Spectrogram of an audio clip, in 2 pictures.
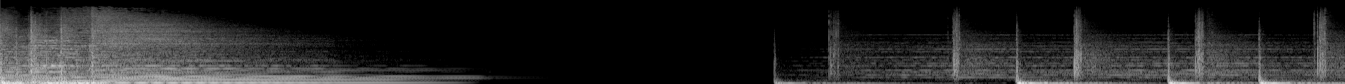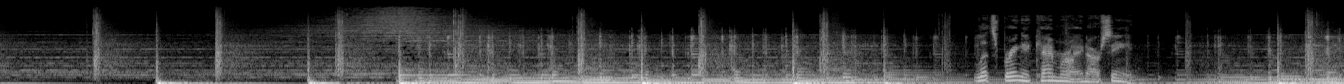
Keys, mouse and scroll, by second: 0.1-0.7 scroll up 1, 0.7 click, 2.5-4.6 right drag, 5.6 click, 9.0 ctrl+a, 9.8-12.0 typing, 12.5 Return, 13.5 scroll down 1, 14.6-18.2 drag, 18.1-18.6 scroll up 1, 18.8-19.5 alt+click, 19.6-20.1 scroll down 1, 20.1 click, 20.4 scroll up 1, 20.8-22.0 alt+drag, 22.0 scroll down 1, 23.7 click.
